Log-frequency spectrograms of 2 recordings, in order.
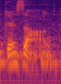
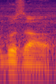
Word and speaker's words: Gourzong: Okay, so they added the R, so it's really Gourzong. Okay. And then the R came in, so some people call me Gourzong, others the R is silent, so so it remains right.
